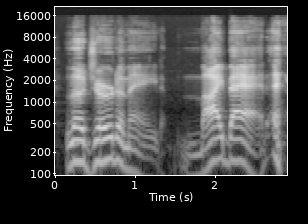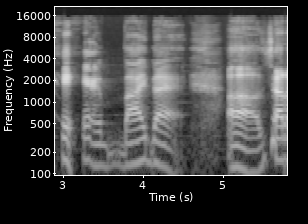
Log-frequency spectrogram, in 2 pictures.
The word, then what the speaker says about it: Legerdemain: However, I still maintain my absolute love of Rain's Legerdemain. Apparently, I was pronouncing it wrong. I think about a dozen people popped up into the comments and said, it is pronounced Legerdemain.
